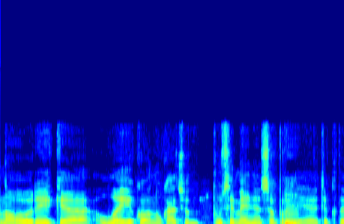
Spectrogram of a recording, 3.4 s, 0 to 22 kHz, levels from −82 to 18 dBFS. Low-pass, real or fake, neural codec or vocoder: 9.9 kHz; fake; vocoder, 22.05 kHz, 80 mel bands, WaveNeXt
